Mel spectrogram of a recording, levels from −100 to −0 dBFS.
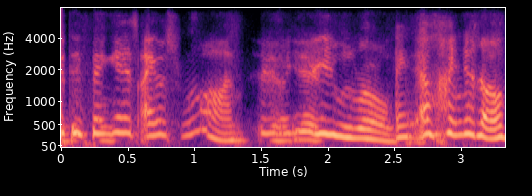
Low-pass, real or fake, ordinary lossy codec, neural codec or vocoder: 7.2 kHz; fake; Opus, 16 kbps; codec, 16 kHz, 1 kbps, FreqCodec, larger model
